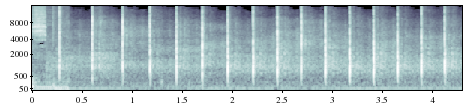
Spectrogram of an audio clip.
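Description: One person clapping on their own at a steady pace, about four claps a second.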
